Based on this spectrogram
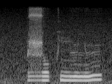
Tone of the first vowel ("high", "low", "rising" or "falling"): low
